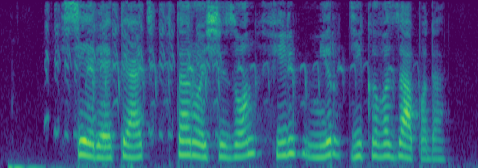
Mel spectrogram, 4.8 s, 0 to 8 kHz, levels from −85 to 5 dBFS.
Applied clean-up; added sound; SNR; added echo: none; Bird vocalization, bird call, bird song + Bird; 17 dB; none.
